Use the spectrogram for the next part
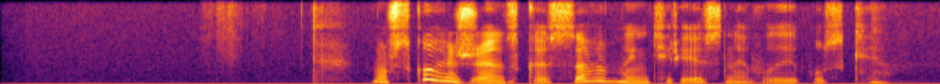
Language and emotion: Russian, sad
